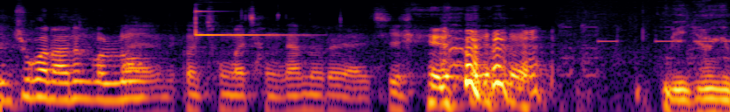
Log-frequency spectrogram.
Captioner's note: laughing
